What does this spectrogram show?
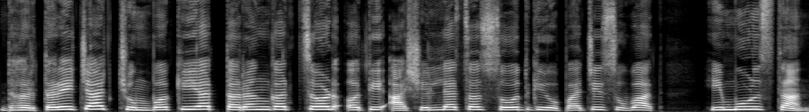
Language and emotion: Goan Konkani, neutral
